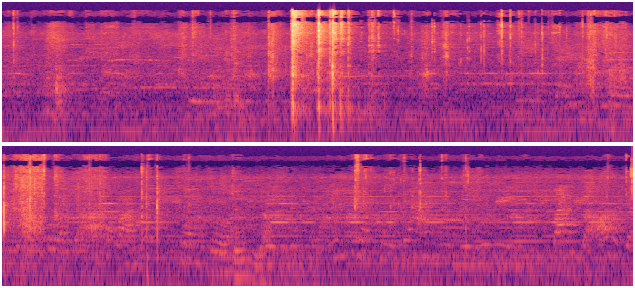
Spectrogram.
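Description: Metal parts and tools being handled: a few sharp metallic clicks and clinks about three seconds in, then lighter clicks, over faint background voices and music.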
